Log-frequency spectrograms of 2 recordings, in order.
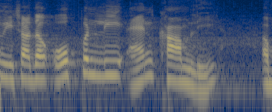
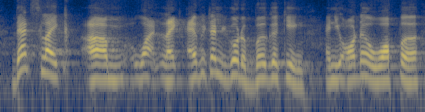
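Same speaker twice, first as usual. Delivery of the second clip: usual speaking voice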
